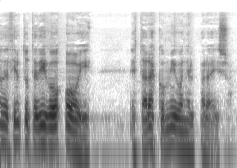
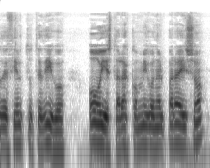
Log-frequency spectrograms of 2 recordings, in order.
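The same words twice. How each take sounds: First: The pause comes after the word hoy. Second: The pause comes before the word hoy. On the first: The promise is made today, paradise comes later. The speaker calls it wrong. "cambiaron la coma y dicen" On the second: The listener will be in paradise this very day. The speaker calls it right. "en lugar de decir"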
